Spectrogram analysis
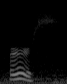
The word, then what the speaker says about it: Erse: How do you pronounce it then? Or does he just mean the words in the language? It's Erse.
